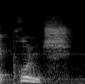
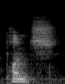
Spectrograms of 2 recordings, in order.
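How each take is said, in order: First: "punch" with the northern "oo" vowel, as in "put"; Sunderland pronunciation. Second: Said in the usual way. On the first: Shown as a demonstration. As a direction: say "punch" like "poonch", Sunderland style. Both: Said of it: "they say punch".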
